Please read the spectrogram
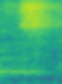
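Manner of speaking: a soft shh to quiet the class; teacher quieting pupils; hushing shh. Real, not acted. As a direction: hush the room. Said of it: "Tepuk diam".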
